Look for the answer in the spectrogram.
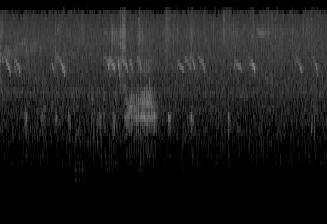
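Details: Chickens with young chicks, giving an alert sound that sends the chicks scrambling: low clucks repeat about four times a second, with a louder, harsher burst near the middle. High, thin descending peeps from chicks run throughout.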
